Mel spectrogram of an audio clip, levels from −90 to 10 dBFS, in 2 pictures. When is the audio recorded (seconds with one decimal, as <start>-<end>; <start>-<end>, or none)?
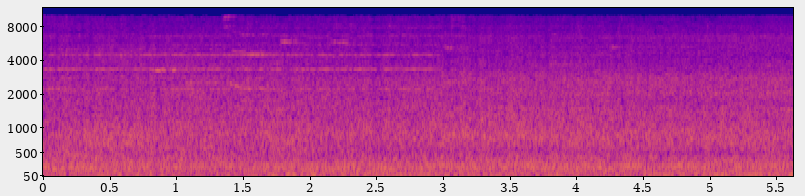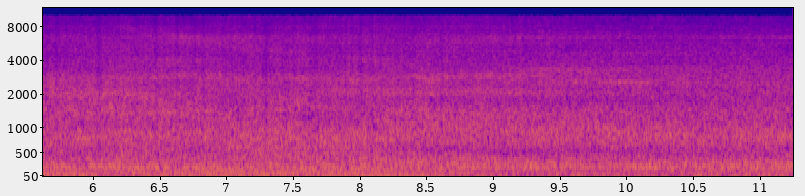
0.0-3.0; 3.6-5.2; 9.1-11.3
